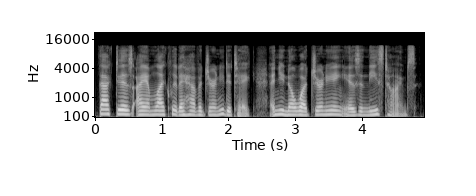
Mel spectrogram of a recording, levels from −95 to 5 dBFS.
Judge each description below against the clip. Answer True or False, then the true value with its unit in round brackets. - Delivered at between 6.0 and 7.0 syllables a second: True (6.1 syllables/s)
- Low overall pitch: False (175 Hz)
